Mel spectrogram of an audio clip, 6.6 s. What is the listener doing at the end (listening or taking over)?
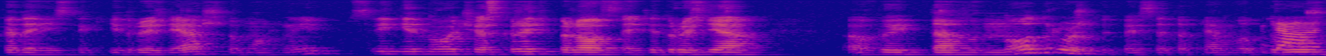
taking over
